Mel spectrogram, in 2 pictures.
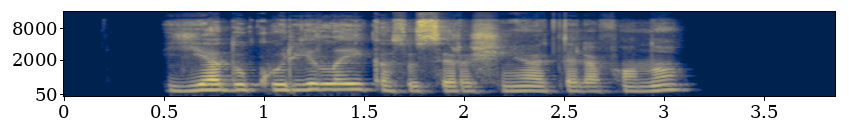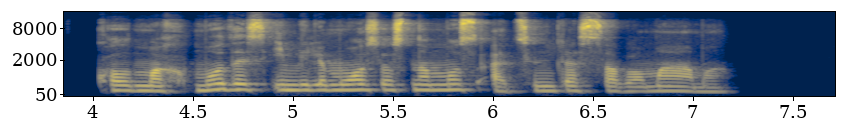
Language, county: Lithuanian, Vilnius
